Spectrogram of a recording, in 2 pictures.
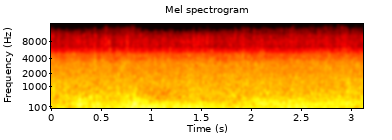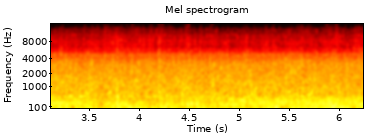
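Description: Wind blows outdoors, rumbling steadily.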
